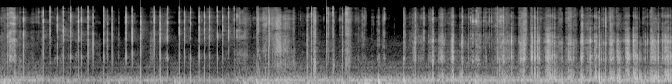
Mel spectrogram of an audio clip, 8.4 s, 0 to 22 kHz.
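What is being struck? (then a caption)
Bamboo item. Close-up fast tapping and scratching on a bamboo item, which gives a fairly loud sound. Rapid, sharp, dry clicks with almost no ring ride over a steady low hum near 160 Hz, in dense bursts for about eight seconds.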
